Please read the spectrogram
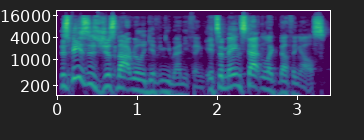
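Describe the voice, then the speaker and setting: A man's voice: on the high side, big pitch swings, fast, fairly bright tone. A man streaming live, reviewing game builds in casual commentary and thinking aloud as he goes.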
